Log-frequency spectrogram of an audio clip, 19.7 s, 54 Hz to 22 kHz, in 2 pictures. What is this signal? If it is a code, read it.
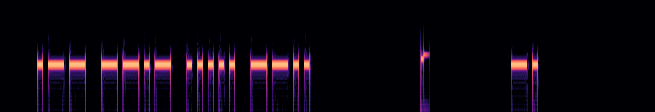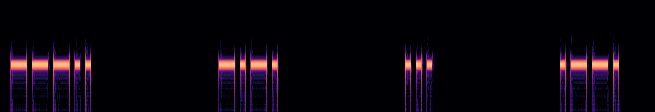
Morse code, heard as a keyed tone, about 15 wpm, spaced as for 6 wpm, 700 Hz. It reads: WQ5Z N8CSP
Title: USA Call Signs - 8x Character Spacing - 15wpm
